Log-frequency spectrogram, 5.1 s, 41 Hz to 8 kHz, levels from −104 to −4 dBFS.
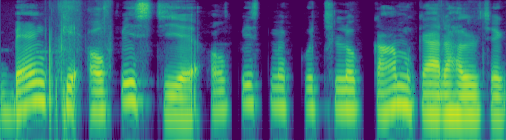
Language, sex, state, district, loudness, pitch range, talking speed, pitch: Maithili, male, Bihar, Saharsa, -23 LUFS, 115-150 Hz, 140 wpm, 135 Hz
